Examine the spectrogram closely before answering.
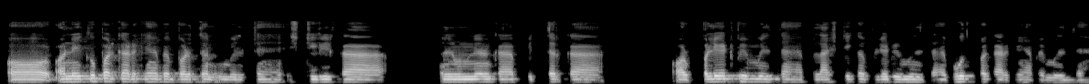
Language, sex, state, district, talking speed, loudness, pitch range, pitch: Hindi, male, Bihar, Saran, 170 wpm, -17 LUFS, 115-125 Hz, 120 Hz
